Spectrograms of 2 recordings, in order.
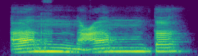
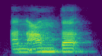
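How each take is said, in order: First: The word is drawn out with flowing nasals. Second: The word is said quickly and clipped. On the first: The speaker calls it right. "harus mengalir" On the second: The speaker calls it wrong. "nggak cepat"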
